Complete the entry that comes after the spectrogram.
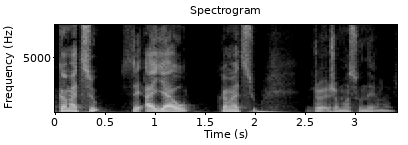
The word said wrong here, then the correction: Ayao Komatsu: Ayao. A-Y-A-O Komatsu. Mais en tout cas, on va dire Komatsu.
